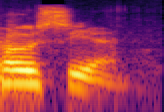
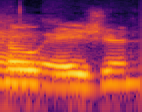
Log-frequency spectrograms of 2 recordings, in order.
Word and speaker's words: Coasian: Coasian. I could explain the Coasian. name. So it's not okay. Co-Asian. It's Coasian because it's Coasian. named after the economist Ronald Coase.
